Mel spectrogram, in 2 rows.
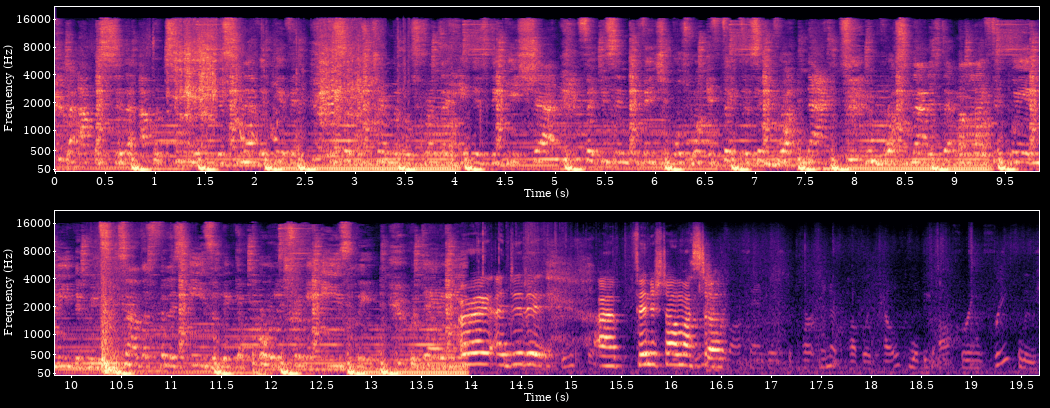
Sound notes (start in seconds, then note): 1.1 packing tape gun screeching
